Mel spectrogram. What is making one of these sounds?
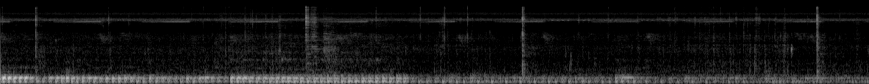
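Liquid bubbles and simmers in a pan.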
